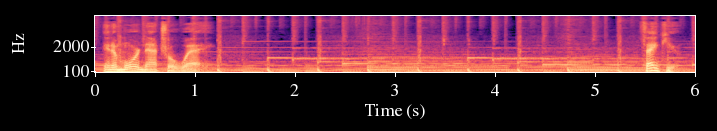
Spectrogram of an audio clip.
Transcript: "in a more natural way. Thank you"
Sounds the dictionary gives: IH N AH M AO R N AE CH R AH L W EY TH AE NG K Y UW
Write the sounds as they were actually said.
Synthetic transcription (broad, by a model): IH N AH M AO R N AE CH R L W EY TH AE NG K Y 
